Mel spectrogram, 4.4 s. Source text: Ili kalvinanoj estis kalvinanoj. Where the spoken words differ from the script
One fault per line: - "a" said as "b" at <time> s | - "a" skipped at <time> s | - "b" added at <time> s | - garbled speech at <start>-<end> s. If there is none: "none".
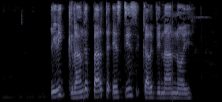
- "kalvinanoj" said as "grandparte" at 1.4 s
